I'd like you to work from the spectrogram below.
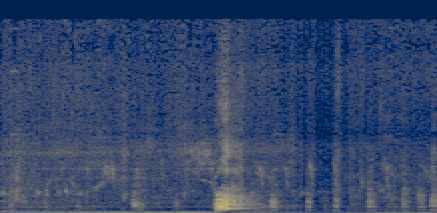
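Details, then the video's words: A single short, sharp bark from Leo, a German Shepherd, rises out of steady low-pitched rumbling background noise. "Leo The German Shepherd ची भुंकण यंत्रणा सुरू"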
